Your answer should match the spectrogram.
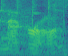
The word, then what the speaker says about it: macaron: And let's go through, we are not just being fancy by saying macaron. Yeah, no, that's right. That's the accurate one. We're not trying to be bougie or anything like that. That's how you say it.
